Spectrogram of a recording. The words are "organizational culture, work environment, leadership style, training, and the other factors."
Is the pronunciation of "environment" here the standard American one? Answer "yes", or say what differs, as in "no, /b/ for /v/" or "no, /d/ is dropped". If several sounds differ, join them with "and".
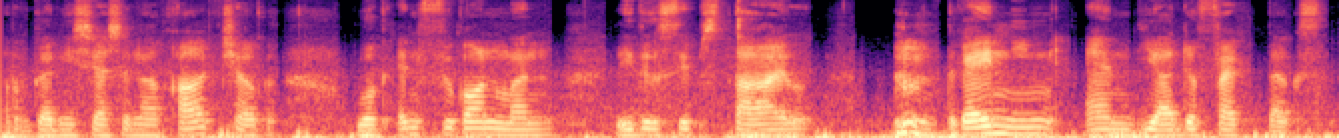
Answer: no, /f/ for /v/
